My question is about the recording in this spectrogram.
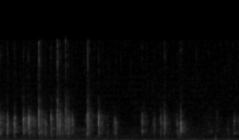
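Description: Computer keyboard typing: a quick, irregular run of faint keystrokes as a short phrase is typed.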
